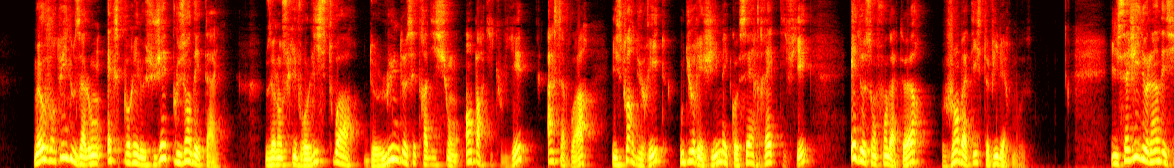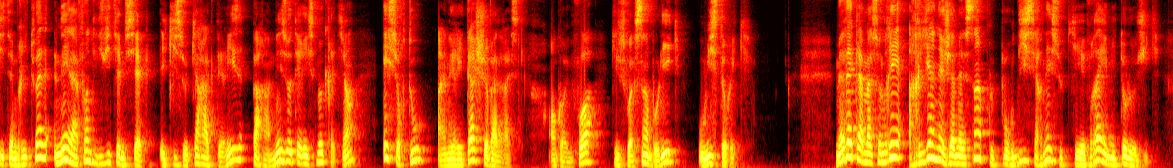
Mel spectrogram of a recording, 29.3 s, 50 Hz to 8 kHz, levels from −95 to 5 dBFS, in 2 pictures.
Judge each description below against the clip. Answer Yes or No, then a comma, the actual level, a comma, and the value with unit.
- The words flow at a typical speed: Yes, average, 180 wpm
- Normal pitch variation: No, wide, 8.1 semitones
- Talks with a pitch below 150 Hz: Yes, medium, 140 Hz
